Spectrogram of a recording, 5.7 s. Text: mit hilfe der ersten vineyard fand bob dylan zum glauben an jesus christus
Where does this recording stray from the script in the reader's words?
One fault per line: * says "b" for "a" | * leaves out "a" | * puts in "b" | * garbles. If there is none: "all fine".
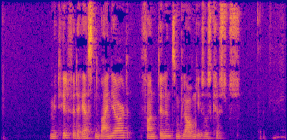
* leaves out "bob"
* leaves out "an"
